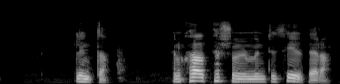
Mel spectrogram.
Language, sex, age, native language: Icelandic, male, 15, Icelandic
